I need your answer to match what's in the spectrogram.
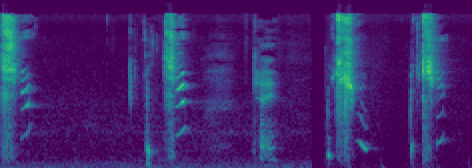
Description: Short compilation of rapid sneezes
